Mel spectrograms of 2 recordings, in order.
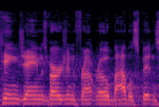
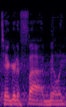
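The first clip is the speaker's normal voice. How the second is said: muttering, much quieter, lower; 2 semitones lower, 6 dB quieter than usual. Retelling what his mother said at a grocery store, muttered under breath. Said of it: "I heard my mother under her breath say".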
